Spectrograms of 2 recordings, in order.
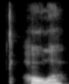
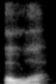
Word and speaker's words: hola: so yeah uh okay not holler but ola okay got it i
